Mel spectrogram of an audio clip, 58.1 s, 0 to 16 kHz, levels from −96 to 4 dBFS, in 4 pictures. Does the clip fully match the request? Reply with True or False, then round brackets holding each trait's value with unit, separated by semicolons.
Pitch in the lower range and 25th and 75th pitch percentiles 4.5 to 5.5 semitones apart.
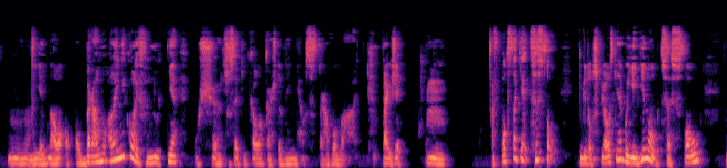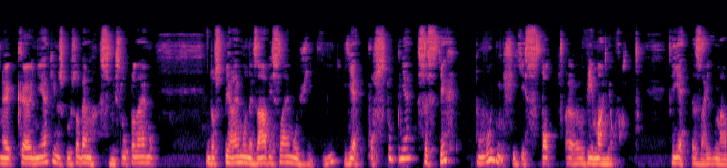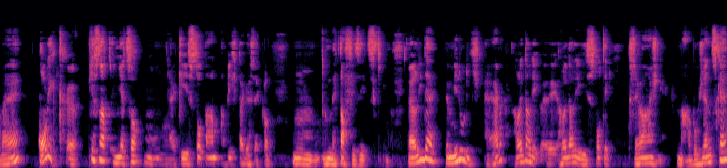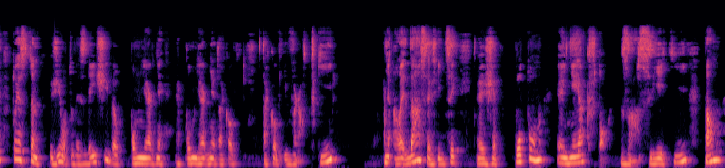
True (115 Hz; 5.1 semitones)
